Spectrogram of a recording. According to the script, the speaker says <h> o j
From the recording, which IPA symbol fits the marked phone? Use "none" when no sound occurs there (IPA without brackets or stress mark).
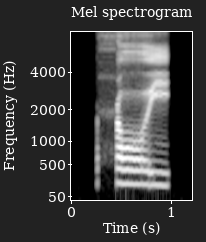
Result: ħ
